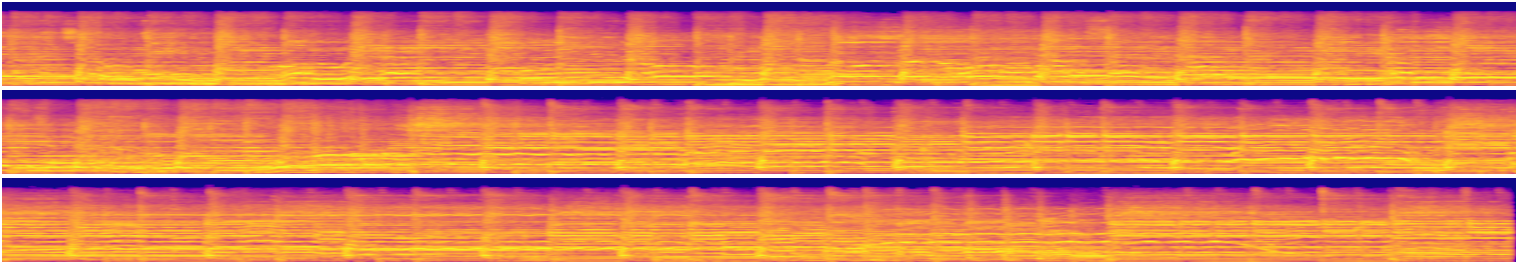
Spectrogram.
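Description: Live country-folk rock band playing with a steady drum beat: strummed acoustic guitar, electric guitar, bass guitar and drum kit. The sound grows fuller and brighter about halfway through.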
